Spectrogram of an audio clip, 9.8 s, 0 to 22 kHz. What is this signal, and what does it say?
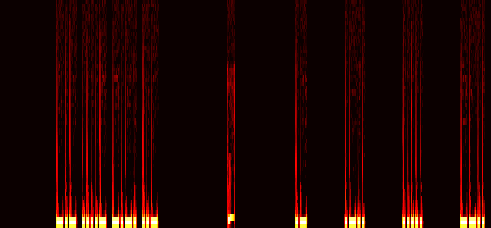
Morse code, heard as a keyed tone, about 28 wpm, spaced as for 14 wpm, 700 Hz. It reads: K4CU AL5Z
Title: USA Call Signs - 4 Characters - 6x Character Spacing - 28wpm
